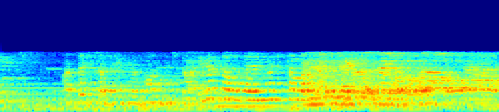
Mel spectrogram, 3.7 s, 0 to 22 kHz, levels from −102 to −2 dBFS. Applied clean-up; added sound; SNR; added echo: none; none; none; reverberation time 0.9 s.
